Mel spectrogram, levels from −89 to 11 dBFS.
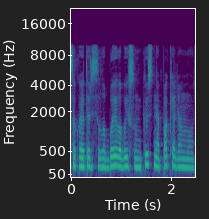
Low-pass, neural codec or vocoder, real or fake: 9.9 kHz; none; real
